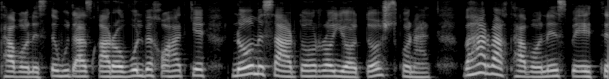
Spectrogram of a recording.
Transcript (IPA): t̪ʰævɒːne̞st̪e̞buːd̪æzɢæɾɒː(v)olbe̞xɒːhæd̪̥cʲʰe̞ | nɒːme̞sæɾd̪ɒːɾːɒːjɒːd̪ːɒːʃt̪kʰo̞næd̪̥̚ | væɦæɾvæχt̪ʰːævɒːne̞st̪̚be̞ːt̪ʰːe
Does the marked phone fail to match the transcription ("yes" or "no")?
no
